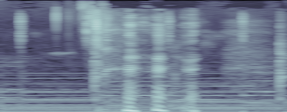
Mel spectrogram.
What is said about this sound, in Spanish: Espérame, que voy a estornudar, güey.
